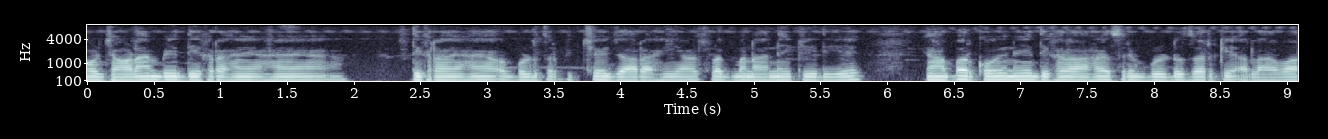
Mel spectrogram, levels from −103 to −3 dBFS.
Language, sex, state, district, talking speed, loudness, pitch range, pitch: Hindi, male, Haryana, Charkhi Dadri, 200 wpm, -19 LUFS, 125-130 Hz, 125 Hz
